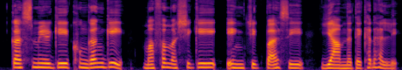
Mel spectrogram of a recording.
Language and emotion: Manipuri, happy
